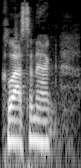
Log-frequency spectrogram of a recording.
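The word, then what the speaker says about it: Kolašinac: And by the way, yes, we have changed that pronunciation because, as I understand it, that's how he wants to be called. So Kolasinac, taking him out,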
